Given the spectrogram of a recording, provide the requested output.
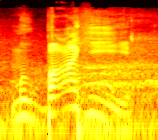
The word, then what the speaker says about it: Mubahi: Mubahi Baker is how you say his first name.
